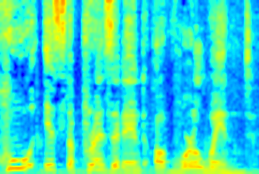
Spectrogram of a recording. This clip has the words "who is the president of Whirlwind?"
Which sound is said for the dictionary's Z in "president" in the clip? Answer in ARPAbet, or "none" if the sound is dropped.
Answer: Z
